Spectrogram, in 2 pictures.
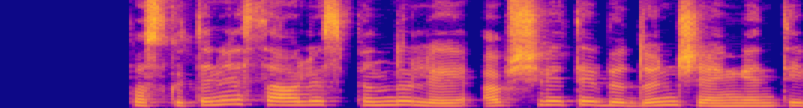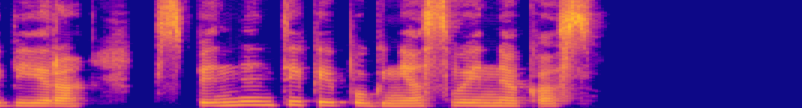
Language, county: Lithuanian, Marijampolė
